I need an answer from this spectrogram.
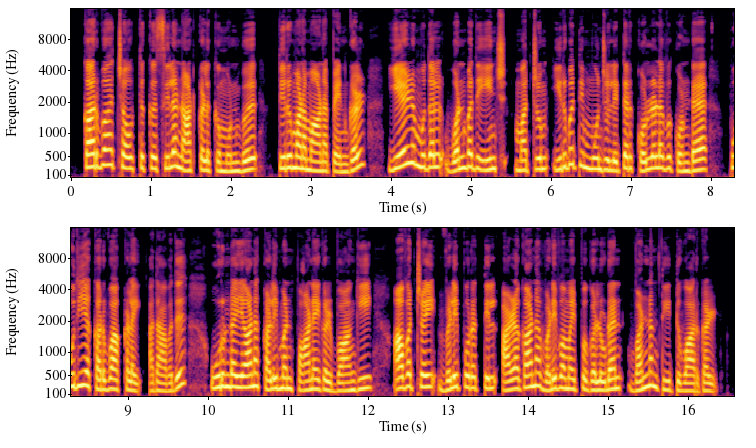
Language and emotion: Tamil, neutral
